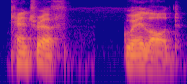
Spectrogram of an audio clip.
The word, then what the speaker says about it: Cantref Gwaelod: to help him discover the sunken city of Cantref Gwaelod. Did I pronounce that right?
